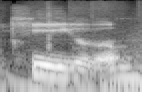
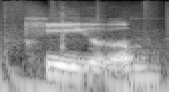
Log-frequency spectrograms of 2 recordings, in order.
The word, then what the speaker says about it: Kygo: Of ja, Kygo, spreek ik dat nog goed uit? Het is eigenlijk iets anders, toch? – I guess it's just like the Norwegian pronunciation would be Kygo. – Oké, in het land waar hij vandaan komt, waar het dus echt correct uit wordt gesproken, is het Kygo.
